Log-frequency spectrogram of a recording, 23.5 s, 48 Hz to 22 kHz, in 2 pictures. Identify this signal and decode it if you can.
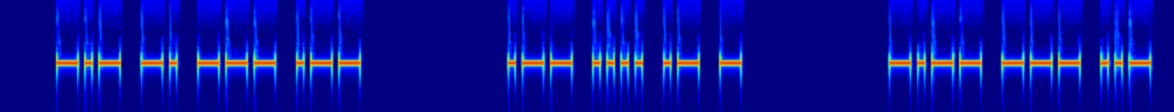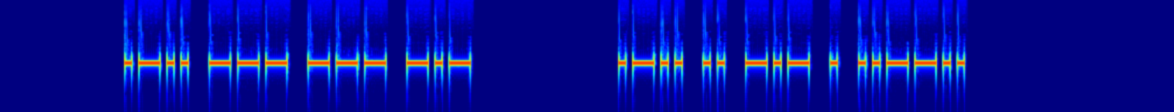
Morse code, heard as a keyed tone, about 17 wpm, 700 Hz. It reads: KNOW WHAT YOU LOOK LIKE?
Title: 3x Word-Spacing - Sentences from Top 100 Words - 17wpm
